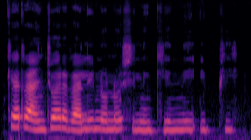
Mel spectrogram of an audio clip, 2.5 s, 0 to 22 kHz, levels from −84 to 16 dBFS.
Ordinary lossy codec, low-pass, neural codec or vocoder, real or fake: none; none; vocoder, 44.1 kHz, 128 mel bands every 256 samples, BigVGAN v2; fake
